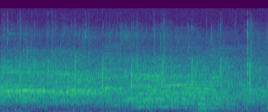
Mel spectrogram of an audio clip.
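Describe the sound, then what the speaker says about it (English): Basketball crowd in the Grant Center cheering and yelling loudly during an Averett versus Lynchburg men's game, a steady dense roar with scattered shouts and claps throughout. "everybody here in the Grant Center is loud, yelling as loud as they can"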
